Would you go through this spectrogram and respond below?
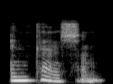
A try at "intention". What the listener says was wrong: Yeah, that's it. Intention.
